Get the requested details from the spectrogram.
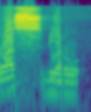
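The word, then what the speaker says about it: واصبروا: kita ini juga sama jangan dibacausbiru tapi langsung wasbiru dan tebalkan pada lafal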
